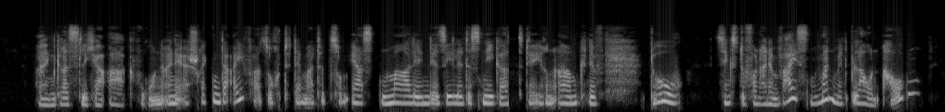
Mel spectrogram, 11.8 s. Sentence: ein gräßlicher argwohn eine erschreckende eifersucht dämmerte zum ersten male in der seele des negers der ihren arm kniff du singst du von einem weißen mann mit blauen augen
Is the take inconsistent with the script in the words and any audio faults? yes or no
yes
